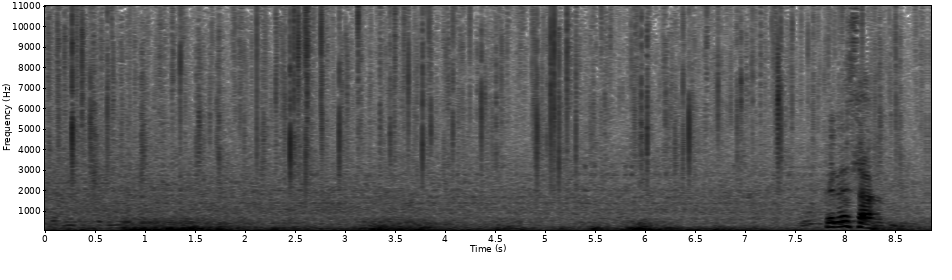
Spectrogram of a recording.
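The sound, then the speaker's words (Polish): Steady, dense rain from a thunderstorm patters and crackles across the whole stretch, with low rumbling murmurs underneath and a brief voice rising near the end. “Jest burza, idzie szybciej.”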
